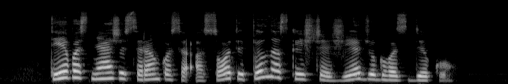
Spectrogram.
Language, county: Lithuanian, Kaunas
